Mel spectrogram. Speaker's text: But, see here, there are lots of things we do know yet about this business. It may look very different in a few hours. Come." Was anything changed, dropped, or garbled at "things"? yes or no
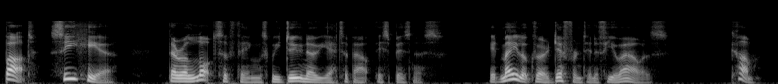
no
